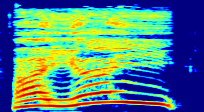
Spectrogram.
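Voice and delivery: put-on high startled cry of an old woman; shriek of fright. A narrator's reading. Old servant shrieks as Mitya yells at her, high startled cry. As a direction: yelp it, high and sudden. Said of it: "закричала старушонка".

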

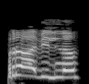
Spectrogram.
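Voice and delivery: high-pitched cry of agreement; girl's shout. A narrator's reading. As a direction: call out emphatically in support. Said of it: "крикнула Юлька".

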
